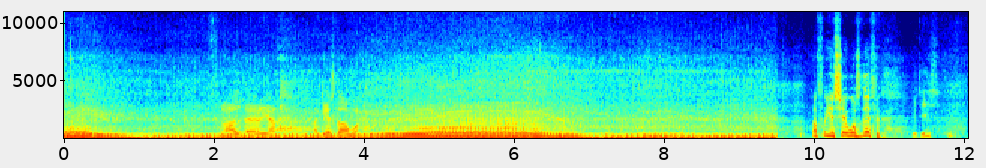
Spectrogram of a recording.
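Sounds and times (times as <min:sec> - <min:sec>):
motorcycle engine revving: 0:00.0 - 0:09.6.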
